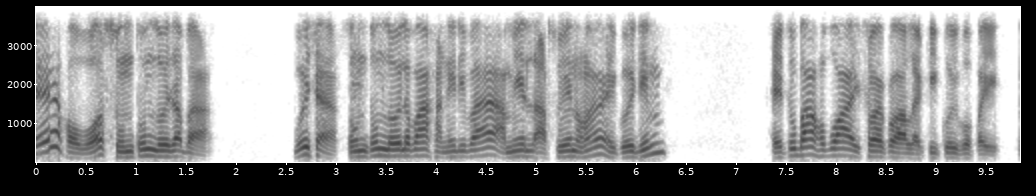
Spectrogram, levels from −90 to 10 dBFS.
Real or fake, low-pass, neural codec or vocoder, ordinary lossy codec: real; 3.6 kHz; none; Opus, 64 kbps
